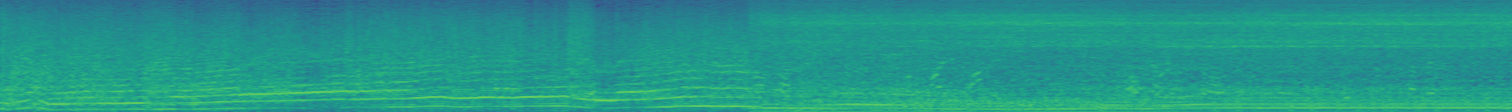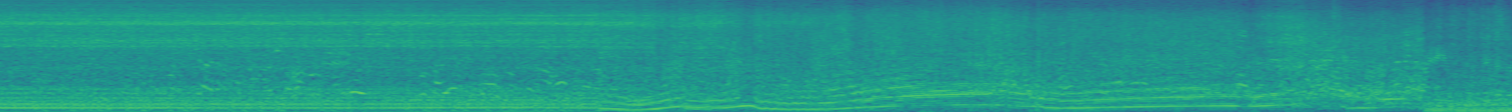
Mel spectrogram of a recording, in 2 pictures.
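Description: Rally car engine pulling hard, its pitch climbing for several seconds, then running at steady revs, then revs dropping and rising again several times near the end as it lifts off and accelerates.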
